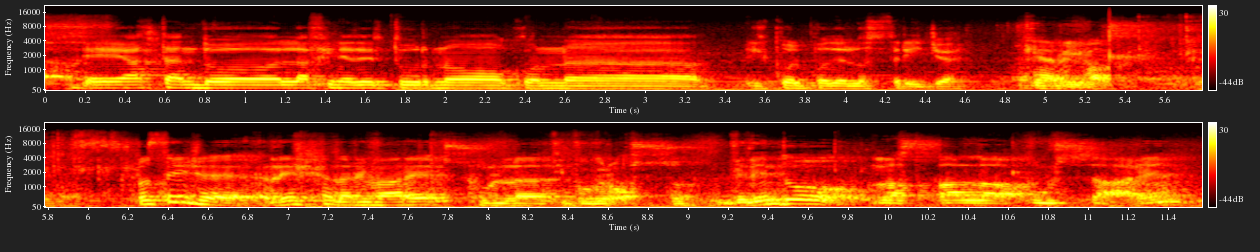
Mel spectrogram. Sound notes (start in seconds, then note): none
